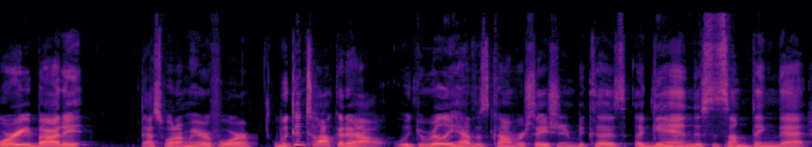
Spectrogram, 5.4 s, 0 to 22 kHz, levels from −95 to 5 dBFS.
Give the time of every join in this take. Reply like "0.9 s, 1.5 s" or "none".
1.7 s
